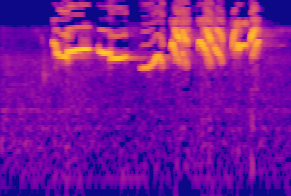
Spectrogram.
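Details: Oriental magpie-robin singing, used to prompt caged birds to sing. Long, level, pure whistles step downward, then a rising slur leads into four rapid bursts of jumbled, scratchy high notes. The background is quiet.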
